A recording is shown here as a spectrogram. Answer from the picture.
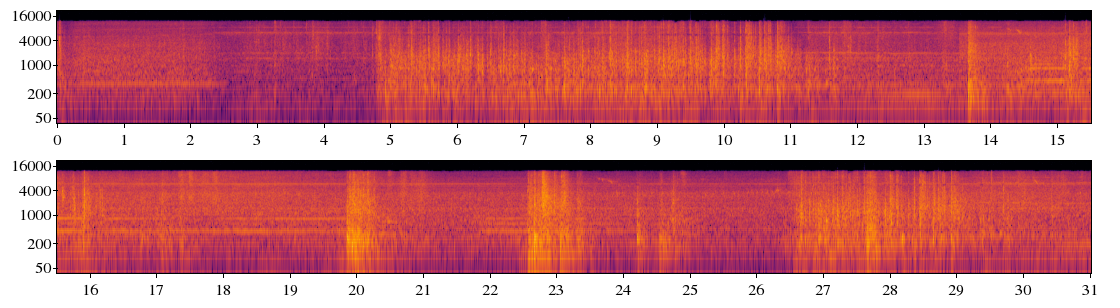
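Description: Refuse truck's bin lifter working: motorised whirring as wheelie bins are lifted and tipped, with a steady motor whine through the middle and two loud bangs about two-thirds of the way through as a bin knocks against the lifter.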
